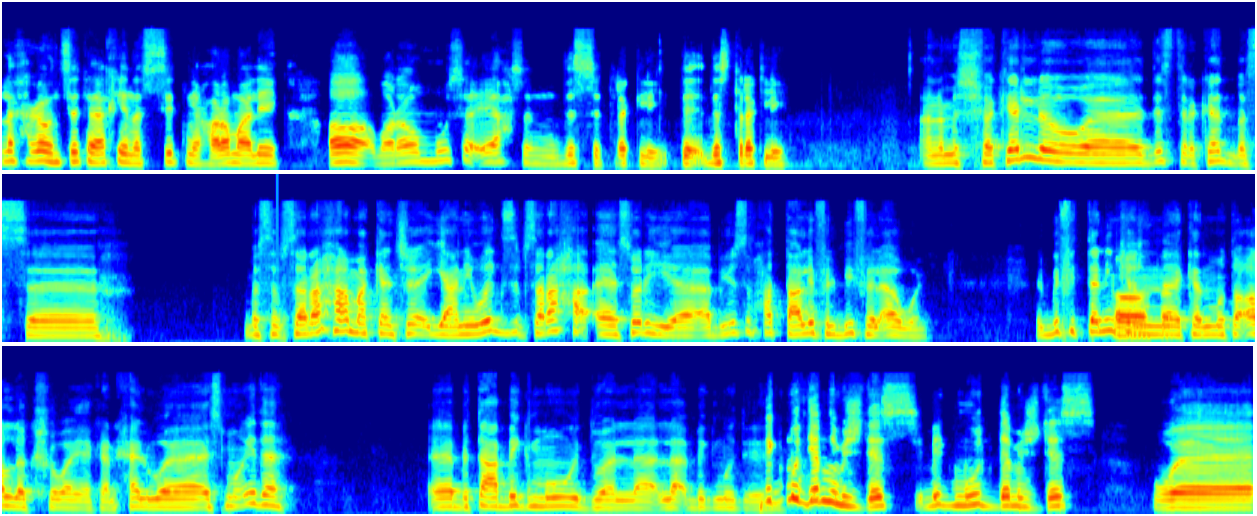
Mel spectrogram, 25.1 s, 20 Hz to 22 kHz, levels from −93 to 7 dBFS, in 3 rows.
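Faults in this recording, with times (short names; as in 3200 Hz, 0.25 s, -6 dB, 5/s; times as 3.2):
10.19 pop -15 dBFS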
